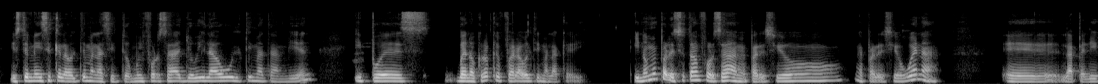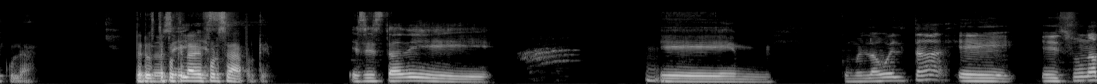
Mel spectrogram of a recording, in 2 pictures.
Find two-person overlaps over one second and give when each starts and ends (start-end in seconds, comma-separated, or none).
12.3-13.7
